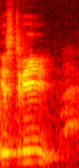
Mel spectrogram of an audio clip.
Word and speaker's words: history: उसके बाद है अगला जो सब्जेक्ट है HISTORY, इसको हिस्ट्री, हिस्टोरी ऐसे हम लोग पढ़ते आए हैं। इसका जो सही उच्चारण है, ये जो ई है इसी के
